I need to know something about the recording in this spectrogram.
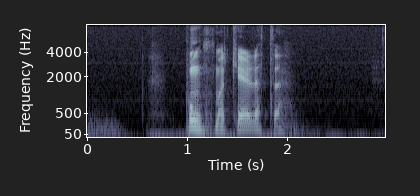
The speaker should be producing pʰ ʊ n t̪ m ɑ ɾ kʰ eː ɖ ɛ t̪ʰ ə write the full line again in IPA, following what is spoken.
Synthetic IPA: pʰ ʊ ŋ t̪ m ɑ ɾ kʰ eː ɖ ɛ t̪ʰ ə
